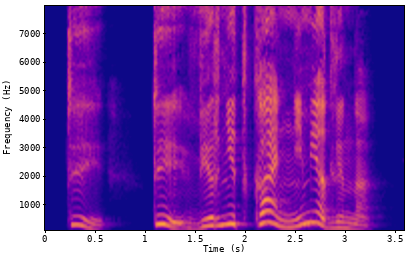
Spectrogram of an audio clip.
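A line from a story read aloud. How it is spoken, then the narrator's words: Stammering furious shout. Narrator (Russian): Запинаясь от злости, что кипело внутри, прокричала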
